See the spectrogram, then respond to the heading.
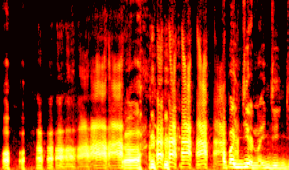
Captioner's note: both laugh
